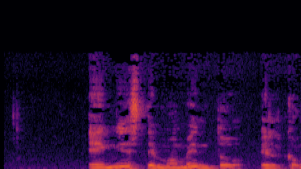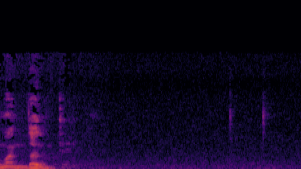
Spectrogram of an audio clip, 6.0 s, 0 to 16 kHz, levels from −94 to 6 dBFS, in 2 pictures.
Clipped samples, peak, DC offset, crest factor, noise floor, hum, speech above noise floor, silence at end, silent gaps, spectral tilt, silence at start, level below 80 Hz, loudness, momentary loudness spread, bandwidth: under 0.1%; -18 dBFS; under 0.1%; 20 dB; -70 dBFS; none; 34 dB; 2.35 s; none; -4 dB/octave; 0.9 s; -66 dBFS; -36 LUFS; 10 LU; 11.5 kHz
